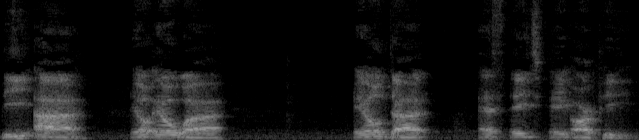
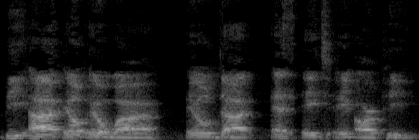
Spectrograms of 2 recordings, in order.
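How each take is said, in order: First: The letters are spelled out slowly. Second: The letters are spelled out at normal speed.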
